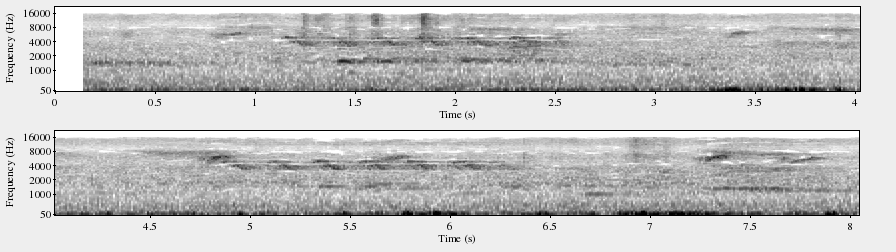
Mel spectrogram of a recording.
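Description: Small birds chirping in two runs of rapid, high chirps, one about a second in and another about five seconds in, over low rumbling bumps on the microphone.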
